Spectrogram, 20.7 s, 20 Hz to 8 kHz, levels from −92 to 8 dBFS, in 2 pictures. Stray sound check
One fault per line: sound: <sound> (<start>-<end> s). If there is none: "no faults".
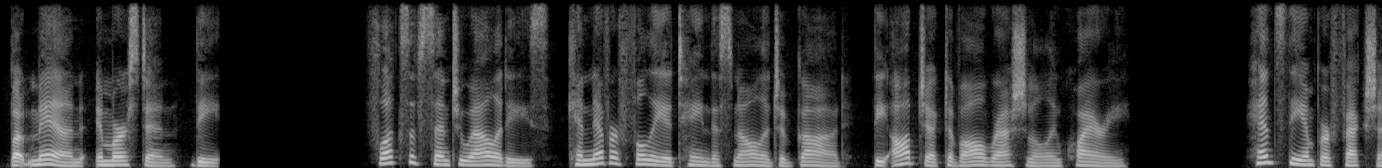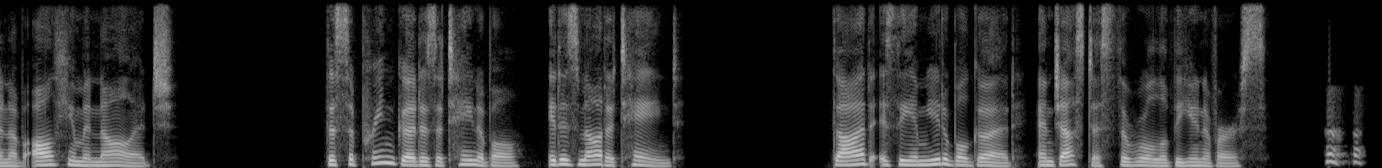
sound: laugh (20.3-20.6 s)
